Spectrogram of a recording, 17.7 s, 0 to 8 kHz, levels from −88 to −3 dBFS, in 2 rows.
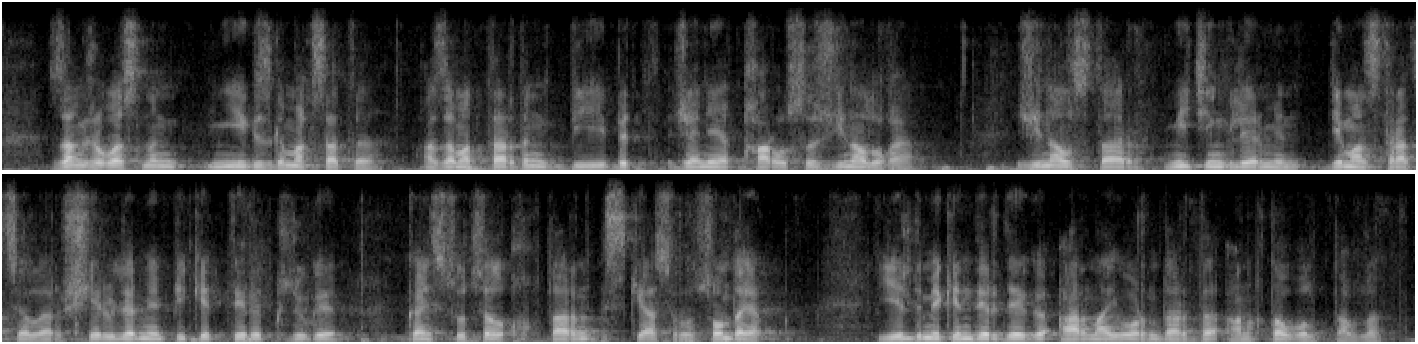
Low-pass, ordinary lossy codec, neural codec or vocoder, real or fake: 7.2 kHz; Opus, 16 kbps; none; real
